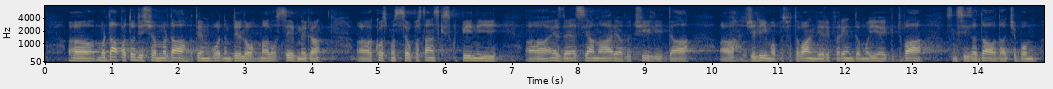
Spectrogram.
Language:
Slovenian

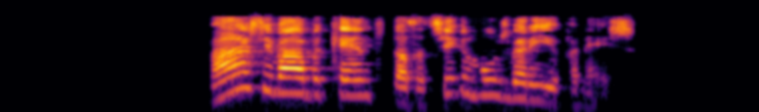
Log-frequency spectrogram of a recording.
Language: Western Frisian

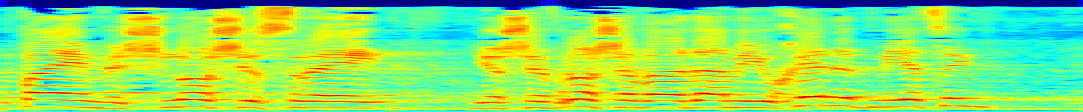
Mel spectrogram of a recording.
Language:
Hebrew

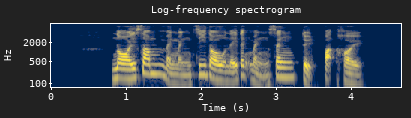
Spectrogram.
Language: Cantonese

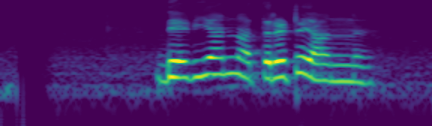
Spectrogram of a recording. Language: Sinhala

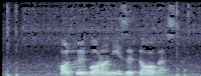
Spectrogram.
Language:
Persian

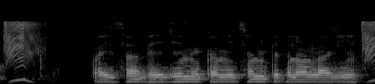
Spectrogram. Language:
Bhojpuri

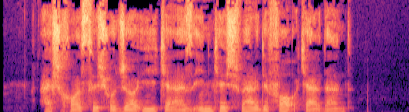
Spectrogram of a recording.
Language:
Persian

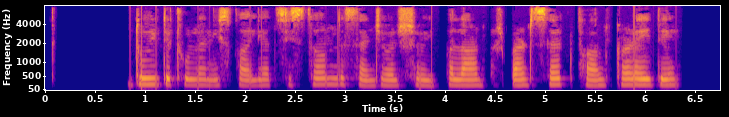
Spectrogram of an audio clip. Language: Pashto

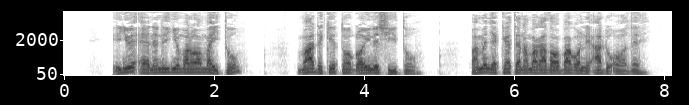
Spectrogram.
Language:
Kikuyu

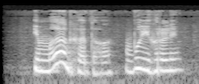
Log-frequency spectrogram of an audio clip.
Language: Belarusian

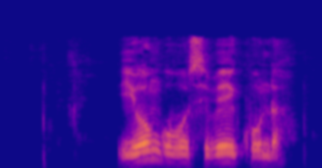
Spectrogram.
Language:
Taita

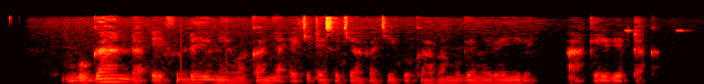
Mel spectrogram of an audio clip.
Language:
Ganda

